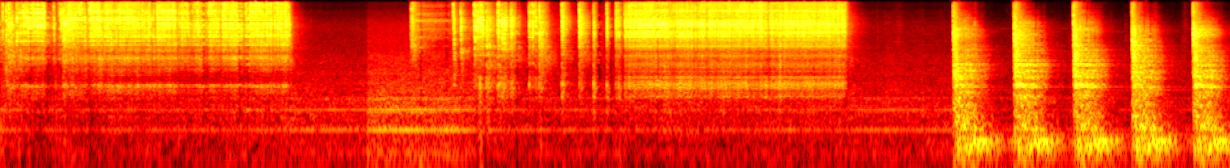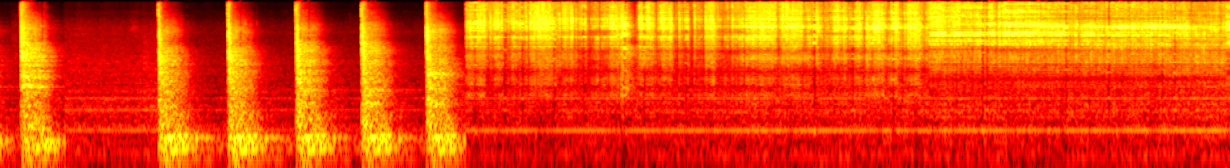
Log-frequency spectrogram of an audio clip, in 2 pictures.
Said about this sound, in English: I'll take a hammer and beat these two ends up to meet it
